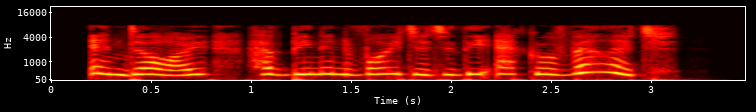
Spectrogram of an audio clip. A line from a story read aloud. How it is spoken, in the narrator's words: as if this information burned his mouth, blurted out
